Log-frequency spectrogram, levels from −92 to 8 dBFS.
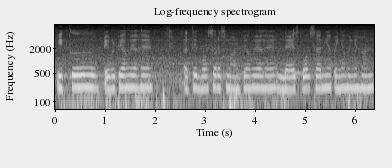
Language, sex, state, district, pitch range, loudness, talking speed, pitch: Punjabi, female, Punjab, Fazilka, 215-225 Hz, -15 LUFS, 170 wpm, 220 Hz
